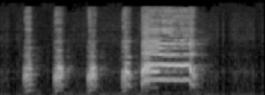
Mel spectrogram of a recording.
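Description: A chicken clucks four times in quick, even succession, then lets out a longer, drawn-out squawk, clear with no talking, in a Nikki Haley campaign ad depicting Donald Trump as a chicken.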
